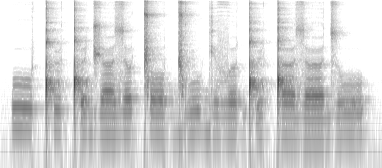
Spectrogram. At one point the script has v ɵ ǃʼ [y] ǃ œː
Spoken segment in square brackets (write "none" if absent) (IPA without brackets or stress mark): y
